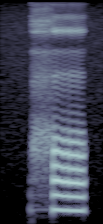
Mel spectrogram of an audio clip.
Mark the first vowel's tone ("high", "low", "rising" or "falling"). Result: low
